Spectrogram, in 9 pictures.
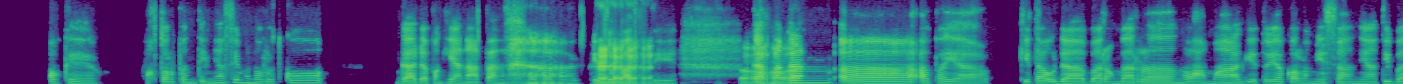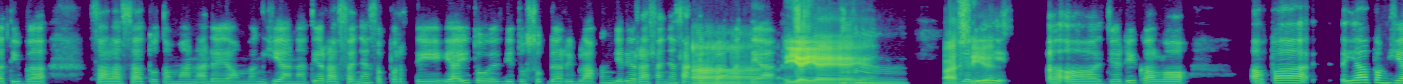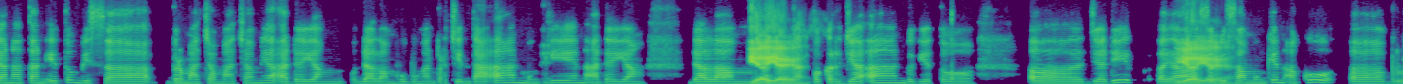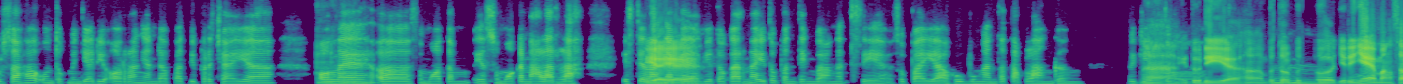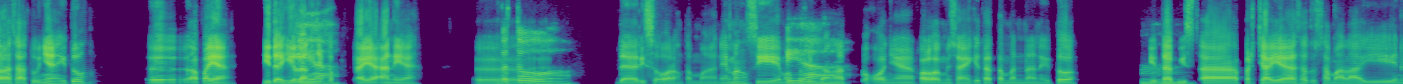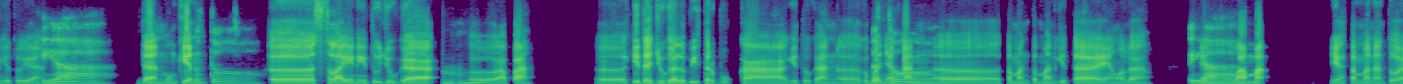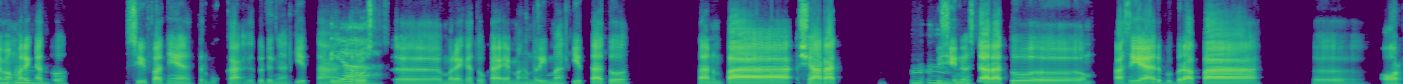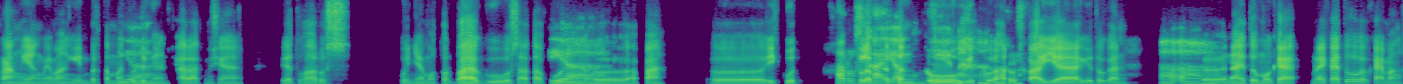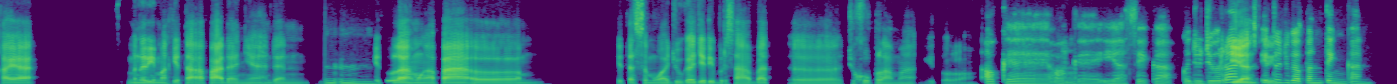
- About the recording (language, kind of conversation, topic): Indonesian, unstructured, Apa yang membuat persahabatan bisa bertahan lama?
- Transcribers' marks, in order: laugh; other background noise; laugh; tapping; chuckle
